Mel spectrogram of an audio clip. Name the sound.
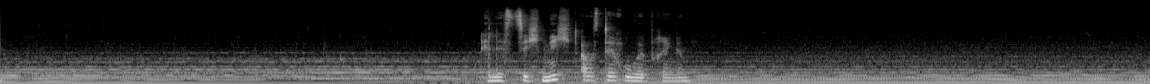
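river water flowing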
